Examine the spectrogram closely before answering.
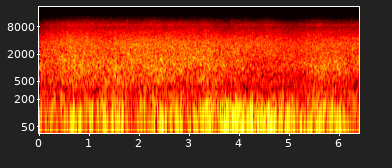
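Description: Loud, steady rushing noise with wind buffeting the microphone, in an uneven low rumble; it cuts off abruptly at the end.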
